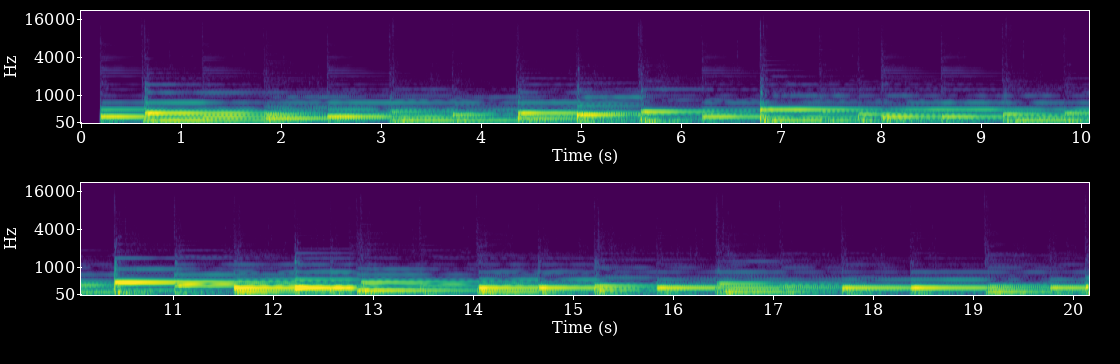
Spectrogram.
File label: Instrumental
